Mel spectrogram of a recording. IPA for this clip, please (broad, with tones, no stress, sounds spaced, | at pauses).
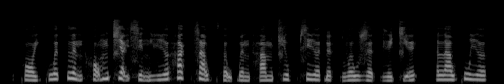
k ɔ˨˩ j k w ə˦˥ t̚ l ə̰˧˨ n h ɔ̰˧˥ m t͡ɕ a̰˧˨ j s ḭ˧˨ n ɣ i˨˦ ə̯ h a˦˥ k̚ s a̰˧˨ w t̪ʰ ə̰˧˨ w ɓ ə˨˩ n h a˧ m t͡ɕ o˦˥ p̚ s i˧ ə̯ ɗ ə˨˩ t̚ v ə˧ w z əː˨˩ t̚ ɣ e˨˦ t͡ɕ ḛ˧˥ | l a˨˦ w k w i˧ ə̯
